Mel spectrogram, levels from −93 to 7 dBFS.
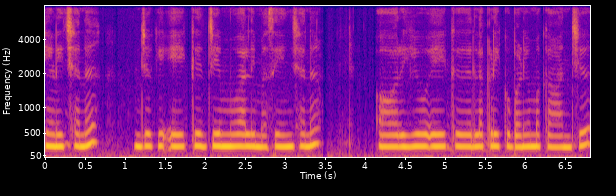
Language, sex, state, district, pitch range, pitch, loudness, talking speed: Garhwali, female, Uttarakhand, Tehri Garhwal, 230-240 Hz, 235 Hz, -12 LUFS, 150 wpm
